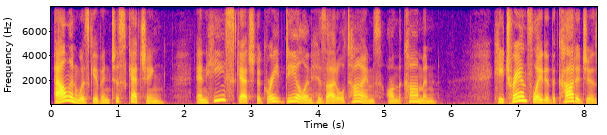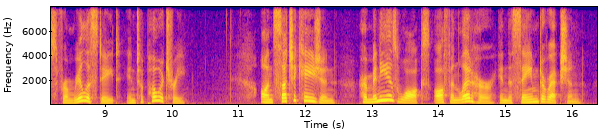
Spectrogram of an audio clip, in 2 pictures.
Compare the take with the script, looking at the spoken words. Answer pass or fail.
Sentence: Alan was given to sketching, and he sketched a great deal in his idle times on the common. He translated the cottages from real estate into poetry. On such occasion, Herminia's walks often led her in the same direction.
pass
